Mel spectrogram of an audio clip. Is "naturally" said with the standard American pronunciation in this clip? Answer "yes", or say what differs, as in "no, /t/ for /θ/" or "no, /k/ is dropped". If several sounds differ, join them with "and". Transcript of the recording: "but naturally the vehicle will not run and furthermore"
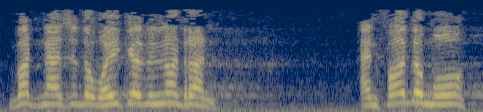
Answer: no, /ɹ/ is dropped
